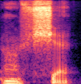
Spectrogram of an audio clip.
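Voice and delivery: low, soft, hushed realization under the breath; hushed oh shit. Retold or imitated. In the silent truck, realizing what he just admitted, hushed. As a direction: let it slip out quietly, stunned.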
